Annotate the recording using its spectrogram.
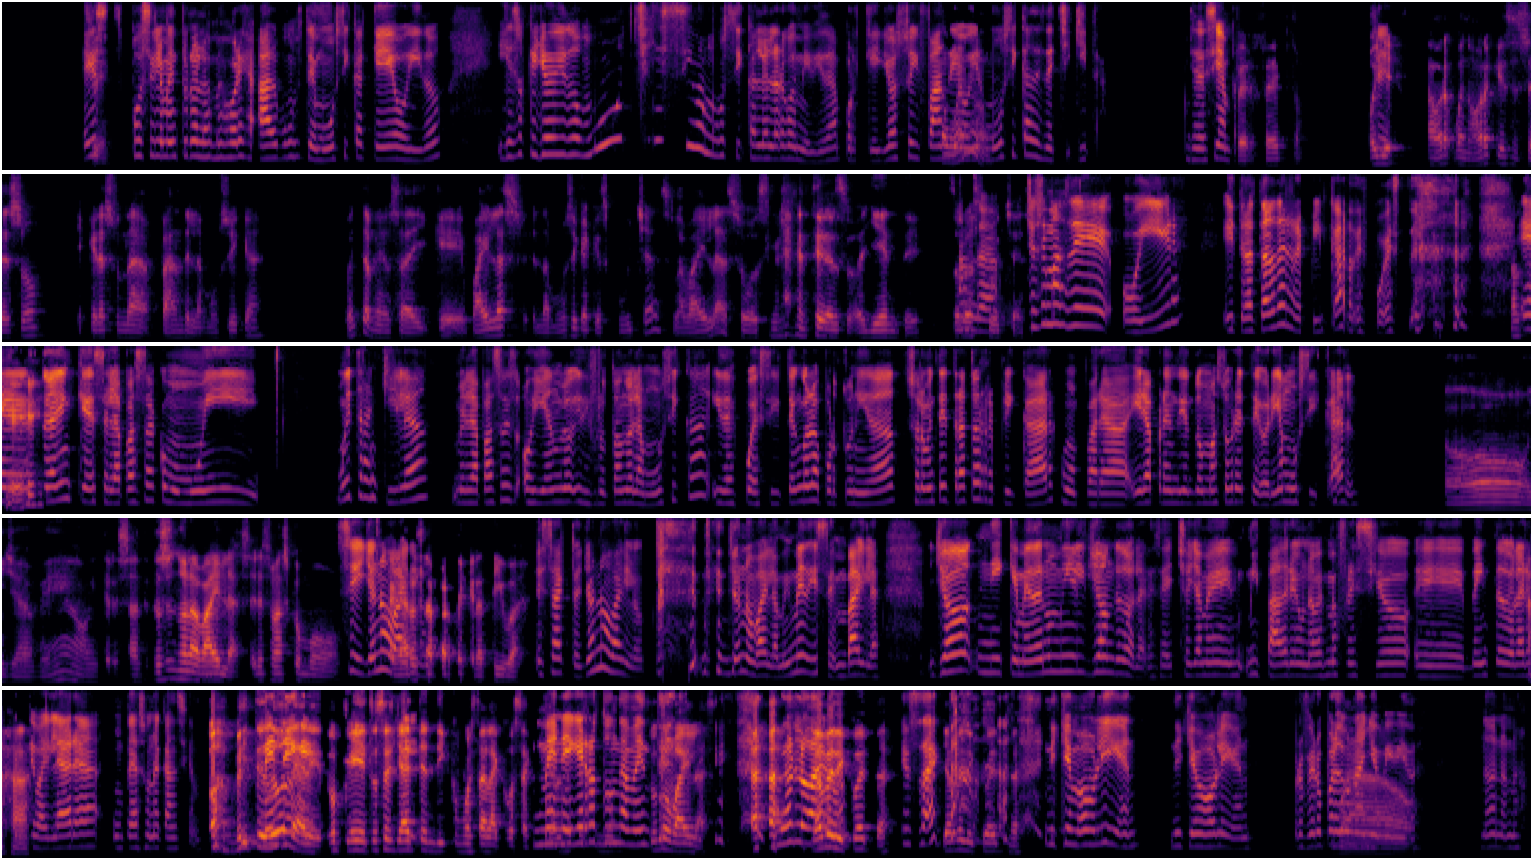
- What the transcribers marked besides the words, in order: put-on voice: "muchísima"; laughing while speaking: "simplemente"; chuckle; unintelligible speech; tapping; chuckle; surprised: "¡Oh! ¿veinte dólares?"; chuckle; laughing while speaking: "exacto"; laugh
- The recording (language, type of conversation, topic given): Spanish, podcast, ¿Qué canción te marcó durante tu adolescencia?
- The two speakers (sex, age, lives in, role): female, 50-54, Portugal, guest; male, 20-24, United States, host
